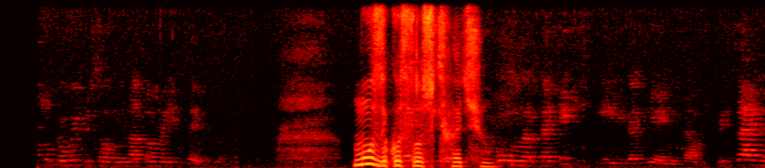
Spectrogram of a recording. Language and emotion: Russian, neutral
